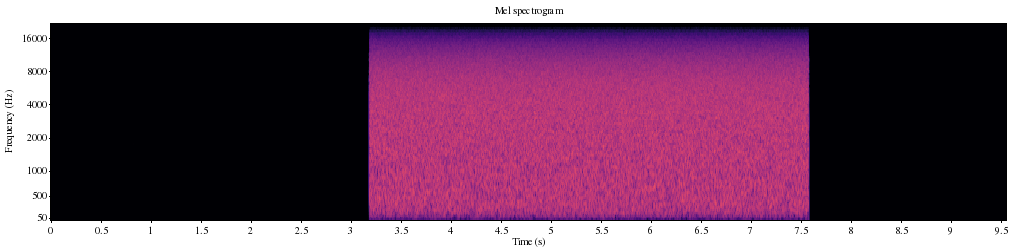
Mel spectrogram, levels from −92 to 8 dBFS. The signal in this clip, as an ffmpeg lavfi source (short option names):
-f lavfi -i "anoisesrc=c=white:d=4.39:r=44100:seed=1,highpass=f=180,lowpass=f=6500,volume=-14dB"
